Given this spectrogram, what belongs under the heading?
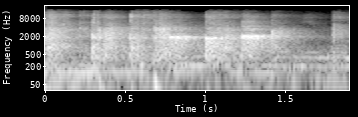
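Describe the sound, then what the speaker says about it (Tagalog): A Grade 4 class claps together in a short rhythmic round of hand claps, close and fairly loud, with slightly ragged timing. "bigyan natin ng tatlong palakpak sa ating Christine"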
